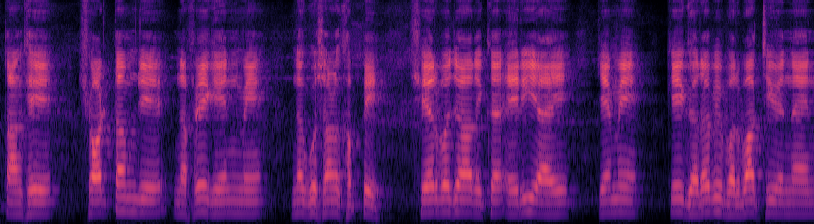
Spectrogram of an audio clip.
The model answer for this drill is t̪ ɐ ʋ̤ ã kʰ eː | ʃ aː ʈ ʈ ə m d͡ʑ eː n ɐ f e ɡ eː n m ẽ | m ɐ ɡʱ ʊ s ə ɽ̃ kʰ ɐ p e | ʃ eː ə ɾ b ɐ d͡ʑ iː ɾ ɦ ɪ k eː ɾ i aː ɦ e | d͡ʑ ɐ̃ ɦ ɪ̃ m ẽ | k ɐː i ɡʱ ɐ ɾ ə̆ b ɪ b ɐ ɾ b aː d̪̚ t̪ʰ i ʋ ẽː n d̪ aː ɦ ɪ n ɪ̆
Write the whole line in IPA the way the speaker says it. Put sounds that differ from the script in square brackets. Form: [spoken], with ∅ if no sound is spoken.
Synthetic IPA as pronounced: t̪ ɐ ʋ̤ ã kʰ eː | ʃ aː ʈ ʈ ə m d͡ʑ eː n ɐ f e ɡ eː n m ẽ | [n] ɐ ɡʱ ʊ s ə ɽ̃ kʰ ɐ p e | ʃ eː ə ɾ b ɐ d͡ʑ [aː] ɾ ɦ ɪ k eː ɾ i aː ɦ e | d͡ʑ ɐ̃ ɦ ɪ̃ m ẽ | k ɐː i ɡʱ ɐ ɾ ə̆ b ɪ b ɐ ɾ b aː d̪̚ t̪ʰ i ʋ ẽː n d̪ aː ɦ ɪ n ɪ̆

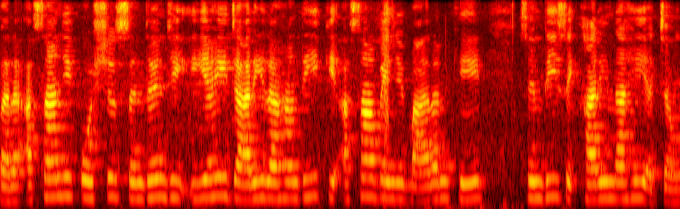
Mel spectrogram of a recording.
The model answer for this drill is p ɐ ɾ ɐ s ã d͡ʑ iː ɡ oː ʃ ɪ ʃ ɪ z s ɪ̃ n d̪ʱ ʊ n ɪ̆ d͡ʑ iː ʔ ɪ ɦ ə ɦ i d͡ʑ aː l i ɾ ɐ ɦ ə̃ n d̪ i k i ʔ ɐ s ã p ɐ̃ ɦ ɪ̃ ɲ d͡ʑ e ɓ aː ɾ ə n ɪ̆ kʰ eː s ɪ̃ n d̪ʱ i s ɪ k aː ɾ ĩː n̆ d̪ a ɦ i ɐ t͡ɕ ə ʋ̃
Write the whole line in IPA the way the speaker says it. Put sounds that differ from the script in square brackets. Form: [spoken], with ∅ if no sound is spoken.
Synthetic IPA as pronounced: p ɐ ɾ ɐ s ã d͡ʑ iː [k] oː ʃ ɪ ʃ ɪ z s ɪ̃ n d̪ʱ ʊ n ɪ̆ d͡ʑ iː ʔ ɪ ɦ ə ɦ i d͡ʑ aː [ɾ] i ɾ ɐ ɦ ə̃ n d̪ i k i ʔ ɐ s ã p ɐ̃ ɦ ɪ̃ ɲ d͡ʑ e ɓ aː ɾ ə n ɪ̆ kʰ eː s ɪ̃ n d̪ʱ i s ɪ [kʰ] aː ɾ ĩː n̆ d̪ a ɦ i ɐ t͡ɕ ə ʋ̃

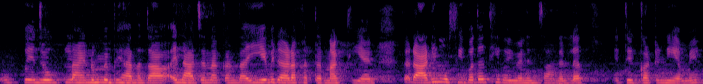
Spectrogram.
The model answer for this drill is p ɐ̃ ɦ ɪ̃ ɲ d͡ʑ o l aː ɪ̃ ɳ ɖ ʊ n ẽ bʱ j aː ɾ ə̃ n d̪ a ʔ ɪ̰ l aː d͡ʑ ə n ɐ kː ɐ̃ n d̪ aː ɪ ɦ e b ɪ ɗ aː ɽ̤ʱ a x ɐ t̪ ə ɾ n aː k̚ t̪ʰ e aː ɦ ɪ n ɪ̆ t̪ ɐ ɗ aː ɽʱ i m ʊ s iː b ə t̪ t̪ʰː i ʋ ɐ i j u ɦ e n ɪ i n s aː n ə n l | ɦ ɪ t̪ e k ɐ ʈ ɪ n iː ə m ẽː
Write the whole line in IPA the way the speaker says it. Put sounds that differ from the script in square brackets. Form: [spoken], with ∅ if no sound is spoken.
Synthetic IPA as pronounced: p ɐ̃ ɦ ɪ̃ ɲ d͡ʑ o l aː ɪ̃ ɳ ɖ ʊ [m] ẽ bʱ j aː ɾ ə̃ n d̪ a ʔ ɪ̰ l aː d͡ʑ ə n ɐ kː ɐ̃ n d̪ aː ɪ ɦ e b ɪ ɗ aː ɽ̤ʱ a x ɐ t̪ ə ɾ n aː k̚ t̪ʰ [i] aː ɦ ɪ n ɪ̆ t̪ ɐ ɗ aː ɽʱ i m ʊ s iː b ə t̪ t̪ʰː i ʋ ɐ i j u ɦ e n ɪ [ɪ] n s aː n ə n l | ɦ ɪ t̪ e k ɐ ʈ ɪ n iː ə m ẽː

